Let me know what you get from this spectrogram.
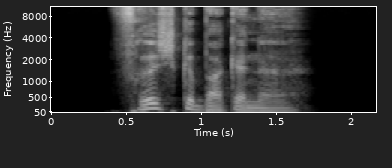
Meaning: inflection of frischgebacken: 1. strong/mixed nominative/accusative feminine singular 2. strong nominative/accusative plural 3. weak nominative all-gender singular
- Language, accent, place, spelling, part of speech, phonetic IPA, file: German, Germany, Berlin, frischgebackene, adjective, [ˈfʁɪʃɡəˌbakənə], De-frischgebackene.ogg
